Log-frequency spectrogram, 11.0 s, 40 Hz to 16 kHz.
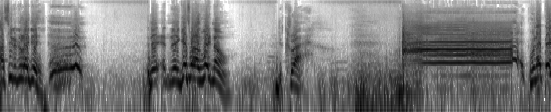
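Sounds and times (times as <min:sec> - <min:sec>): man imitating a baby crying: 0:01.0 - 0:01.8, 0:09.1 - 0:10.6.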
